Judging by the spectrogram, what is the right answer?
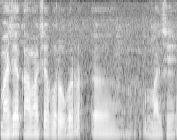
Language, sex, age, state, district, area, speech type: Marathi, male, 45-60, Maharashtra, Akola, rural, spontaneous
